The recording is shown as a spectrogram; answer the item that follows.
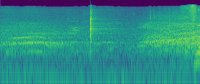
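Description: A single sharp crack of a baseball bat hitting the pitch about a second in, followed by crowd noise swelling as the ball flies into the outfield.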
